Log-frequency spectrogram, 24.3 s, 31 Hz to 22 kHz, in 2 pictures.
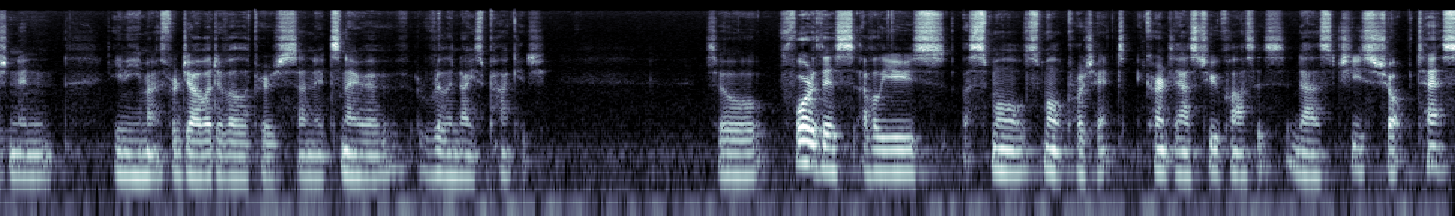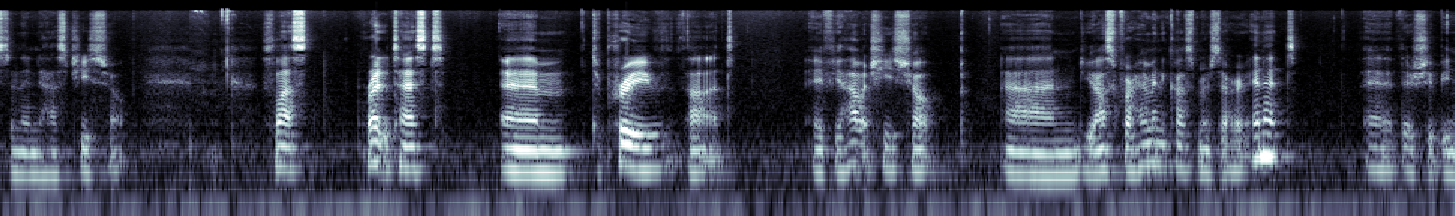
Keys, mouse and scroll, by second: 7.5-8.2 typing, 9.0 Return, 11.5-14.1 typing, 14.4 Tab, 15.2 ctrl+alt+\, 17.1 alt+Return, 17.2-17.9 typing, 19.0 alt+x, 19.1-21.7 typing, 22.0 Return.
